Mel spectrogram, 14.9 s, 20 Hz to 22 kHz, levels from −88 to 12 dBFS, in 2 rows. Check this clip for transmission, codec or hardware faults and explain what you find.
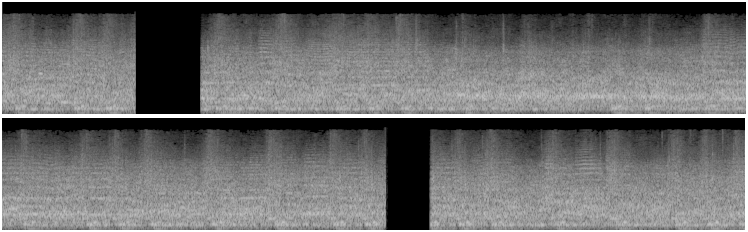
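There are two stream reconnects. The first runs from 1.33 to 2.00 s and the second from 11.27 to 12.20 s. Each time the connection drops, the player goes quiet, then reconnects and spins up a fresh decoder partway through the stream, so the first frame or two come back muted or faded in. After the first gap of about 0.66 s of silence, the sound picks up roughly half a second further on, so a chunk is simply skipped. After the second gap of 0.45 s, it resumes 0.49 s earlier, which points to the server resending a burst, so you hear a short stretch repeated.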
